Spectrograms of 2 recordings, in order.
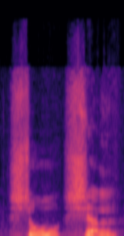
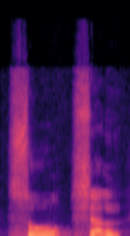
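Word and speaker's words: social: अब देखो, यदि सी के आगे आई ए हो तो सी का उच्चारण श होता है। क्या होता है? श होता है। क्या लिखा हमने? सोशल, सोशल, सोशल।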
